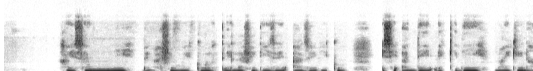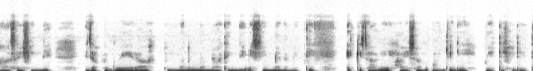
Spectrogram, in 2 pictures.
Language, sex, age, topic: Gamo, female, 25-35, government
